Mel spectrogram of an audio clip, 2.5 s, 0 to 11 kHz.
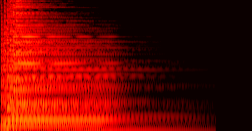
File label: D 7th Sharp 9th D down Guitar Open D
